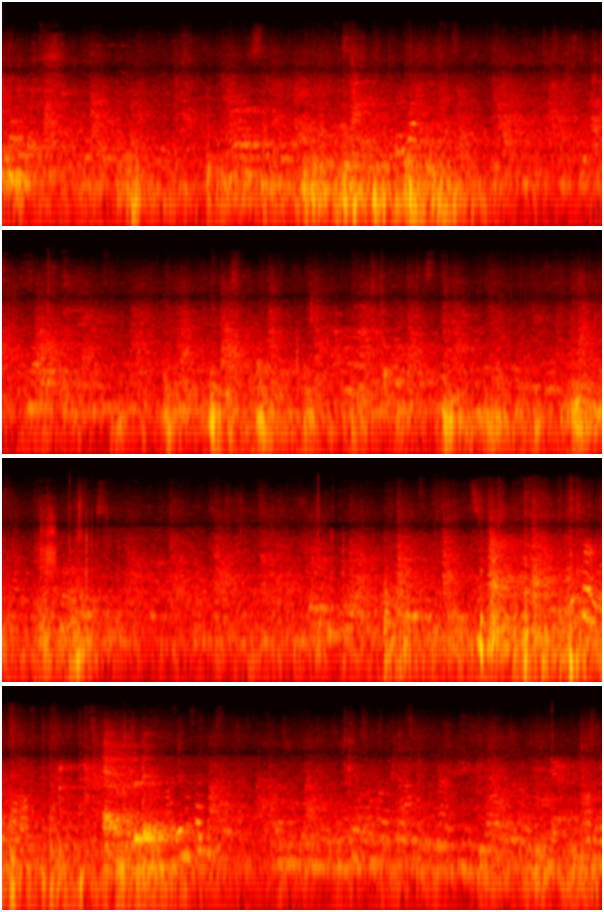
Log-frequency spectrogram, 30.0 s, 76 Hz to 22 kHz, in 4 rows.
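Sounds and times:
horse hoofbeats on sand: 0.5 - 23.9.

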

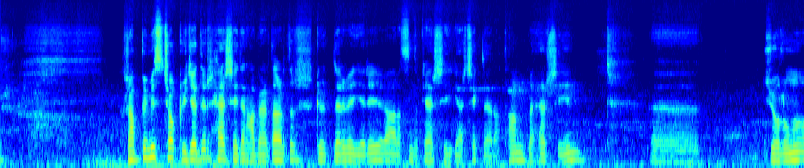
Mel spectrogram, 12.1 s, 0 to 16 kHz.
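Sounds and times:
man breathing in: 0.2 - 1.7, 9.0 - 9.7
man speaking: 1.9 - 8.8, 9.8 - 10.6.

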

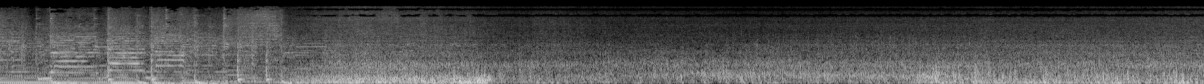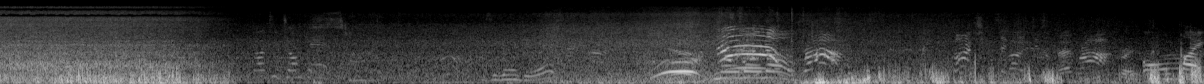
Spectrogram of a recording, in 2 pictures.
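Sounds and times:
background music: 0.0 - 4.4
surf washing over pebbly shore: 2.4 - 16.2
wind buffeting microphone: 2.8 - 15.4, 17.5 - 24.0.

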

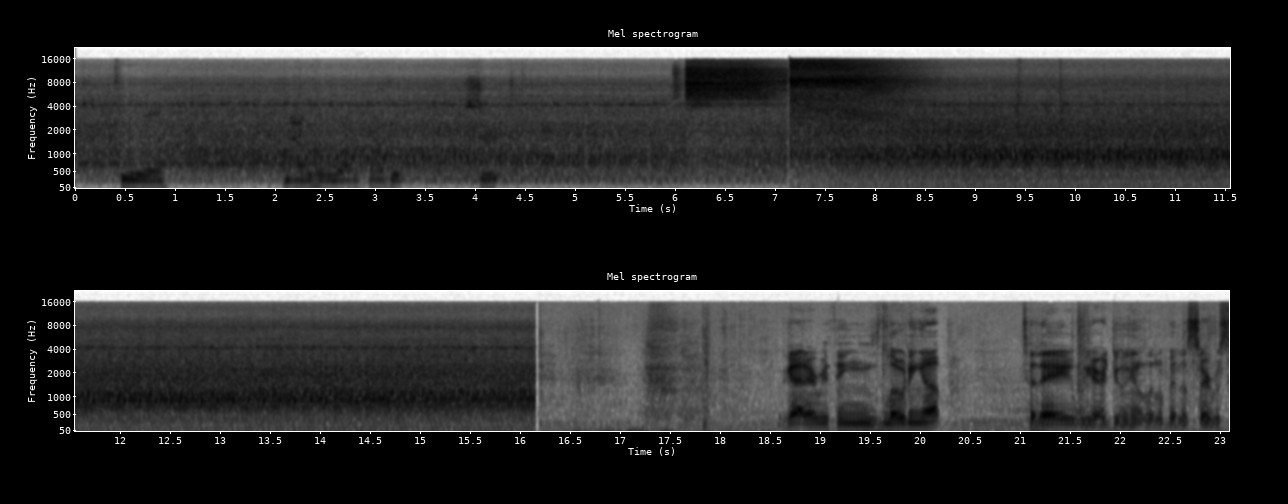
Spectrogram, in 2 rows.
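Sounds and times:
diesel truck idling: 0.0 - 23.0
air brake hiss: 6.0 - 8.6.

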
